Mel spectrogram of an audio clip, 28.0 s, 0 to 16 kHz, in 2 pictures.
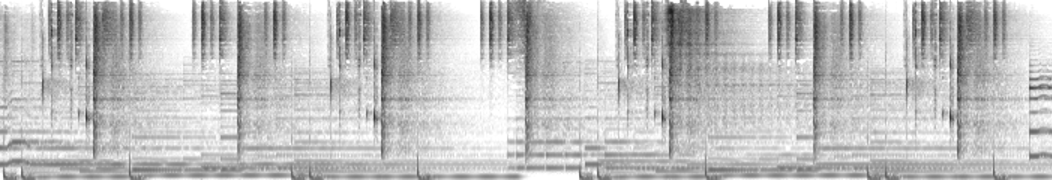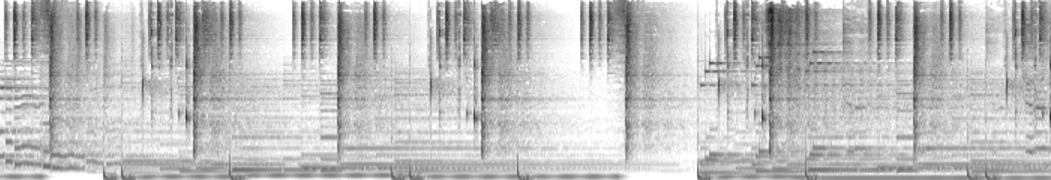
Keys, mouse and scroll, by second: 1.3 Return, 1.7-4.5 typing, 5.9 q, 6.8 Return, 7.1 q, 7.7 Return, 10.4-12.1 typing, 12.3 Return, 13.5-15.5 middle drag, 15.5 click, 16.3 ctrl+s, 17.3-28.0 drag.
